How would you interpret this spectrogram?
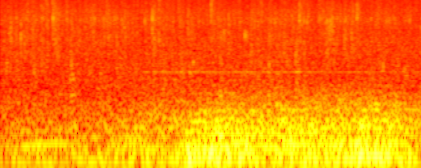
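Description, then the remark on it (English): Heavy rain hisses steadily throughout while a low, rolling rumble of thunder swells in partway through and carries on to the end. No voices. “Yeah, you're not sure which thunder roll is associated with that particular bolt.”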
